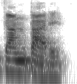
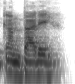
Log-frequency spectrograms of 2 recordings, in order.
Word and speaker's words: cantare: cuando aparezcan estas palabras yo voy a decir amare y cantare. ¿Me explico? No voy a decir cantaré ni amaré.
